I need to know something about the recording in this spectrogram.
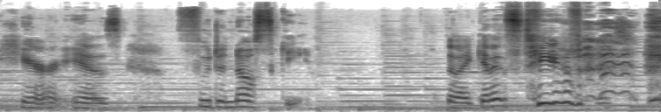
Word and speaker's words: Fudenosuke: This is the pens I'm talking about right here, and I believe the way you pronounce this name right here is Fudenosuke.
